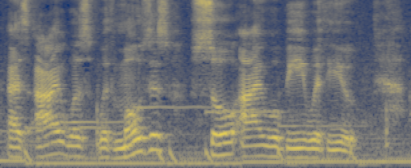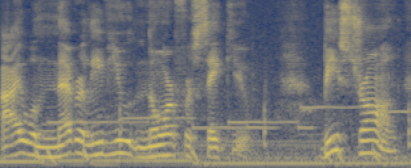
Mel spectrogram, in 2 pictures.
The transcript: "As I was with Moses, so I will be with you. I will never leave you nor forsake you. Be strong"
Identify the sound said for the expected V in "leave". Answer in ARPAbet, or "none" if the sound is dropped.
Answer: V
